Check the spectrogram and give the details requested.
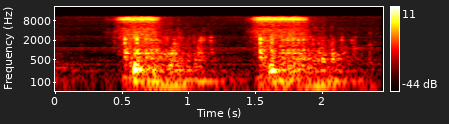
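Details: Methanol injection kit with a Snow Performance controller on a Hyundai Genesis Coupe drift car, controller in boost mode with the start point lowered fully, air blown in to test. Two short, clean, even hissing bursts about a second apart; the pump is priming properly.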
